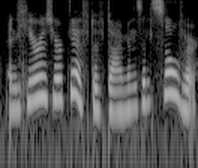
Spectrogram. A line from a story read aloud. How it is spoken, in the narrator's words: he cried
